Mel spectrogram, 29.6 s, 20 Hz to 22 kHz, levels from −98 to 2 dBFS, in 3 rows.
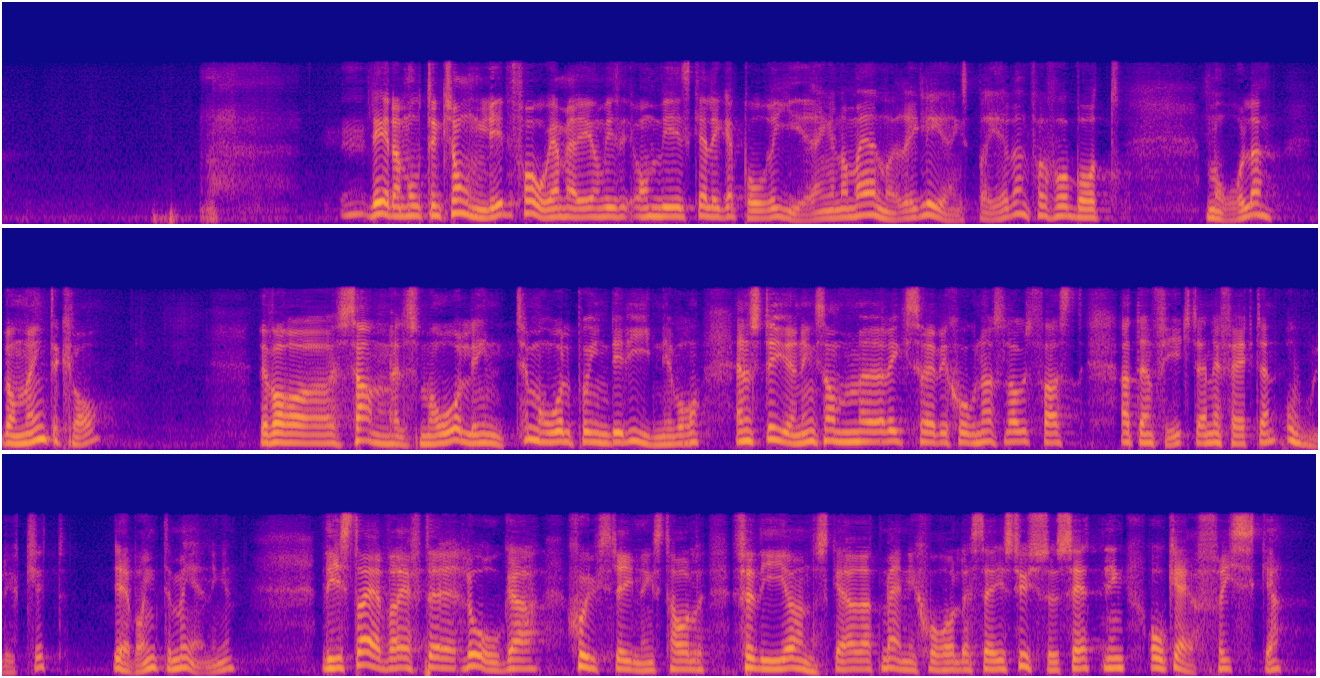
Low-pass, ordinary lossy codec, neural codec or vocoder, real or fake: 7.2 kHz; none; codec, 16 kHz, 0.8 kbps, ZipCodec; fake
